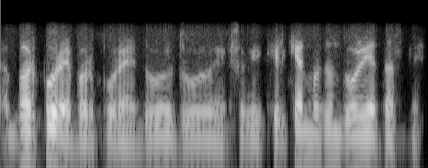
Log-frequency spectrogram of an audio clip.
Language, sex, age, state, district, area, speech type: Marathi, male, 60+, Maharashtra, Mumbai Suburban, urban, conversation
